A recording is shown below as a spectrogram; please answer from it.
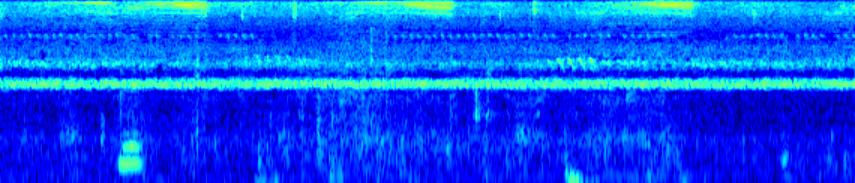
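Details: Grass insects chirping on a summer night along a mountain path on Woraksan, Korea, heard while walking with children hunting stag beetles; steady high buzzing trill with a pulsing whistle above, brief voices in the background.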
